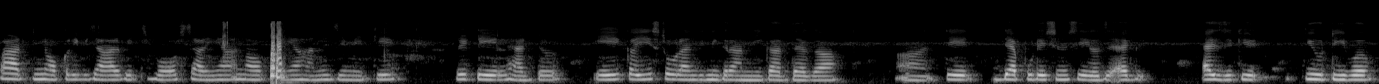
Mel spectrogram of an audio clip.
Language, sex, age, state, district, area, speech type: Punjabi, female, 18-30, Punjab, Mansa, rural, spontaneous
